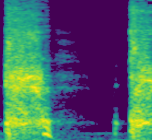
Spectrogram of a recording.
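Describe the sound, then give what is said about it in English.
Two loud, harsh coughs, separated by nearly a second of quiet with a small throat-clearing catch just before the second cough. “excuse me. I don't have a cough button.”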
